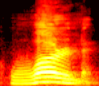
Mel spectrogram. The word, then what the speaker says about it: world: ठीक है ना, यहाँ आप देखेंगे WORLD, तो इसे पढ़ेंगे वर्ल्ड। कैसे, देखिए WORLD, तो इसका देखिए WO का उच्चारण औ के रूप में करेंगे, L का आधा ल और D का ड लिखेंगे। ठीक है, और R है दोस्तों, रेप लगा देंगे ऊपर।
